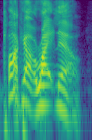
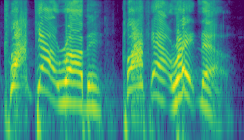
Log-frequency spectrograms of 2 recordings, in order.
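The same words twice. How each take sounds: First: Said in the usual way. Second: Angry command. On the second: Retold or imitated. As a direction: make him clock out now. Angry manager repeats order.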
